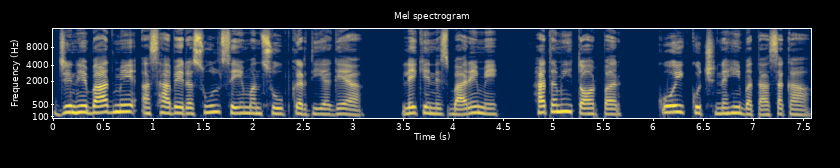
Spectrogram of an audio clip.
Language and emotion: Urdu, neutral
